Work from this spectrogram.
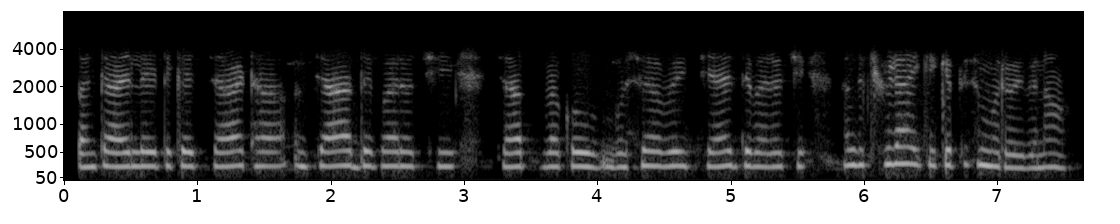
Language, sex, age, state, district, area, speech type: Odia, female, 18-30, Odisha, Malkangiri, urban, conversation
